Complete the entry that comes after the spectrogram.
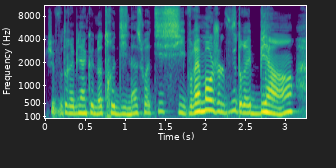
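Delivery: high-pitched wistful Alice; wishing aloud. A narrator's reading. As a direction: think aloud to nobody in particular. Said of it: "dit à haute voix".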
